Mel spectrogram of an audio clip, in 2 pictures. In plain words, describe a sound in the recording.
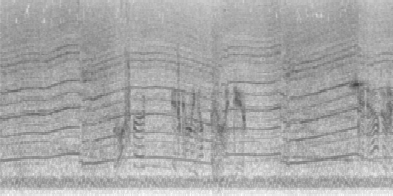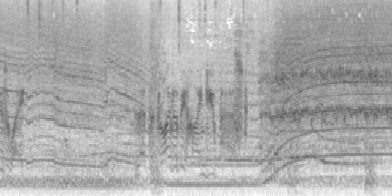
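A racing car engine whines steadily, rising and falling in pitch as it speeds up and slows down.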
